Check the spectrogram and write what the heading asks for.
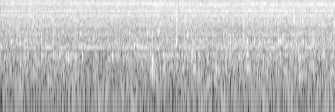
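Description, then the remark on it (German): A steady, unbroken mechanical drone of running machinery in the basement of a high-rise building, with a faint whirring tone on top and no voices. “Ja, das wäre für mich das Geräusch im Keller eines Hochhauses.”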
